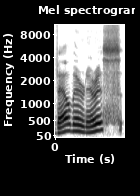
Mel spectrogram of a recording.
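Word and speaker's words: Valles Marineris: a little bit about this place yeah the Val marineris uh that's the that's the pronunciation in the audio book don't add me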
